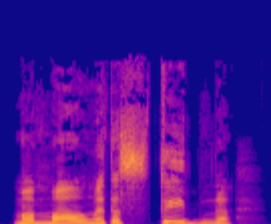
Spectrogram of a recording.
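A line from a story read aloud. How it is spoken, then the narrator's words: Loud exclamation. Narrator (Russian): громко вскричала Аглая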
